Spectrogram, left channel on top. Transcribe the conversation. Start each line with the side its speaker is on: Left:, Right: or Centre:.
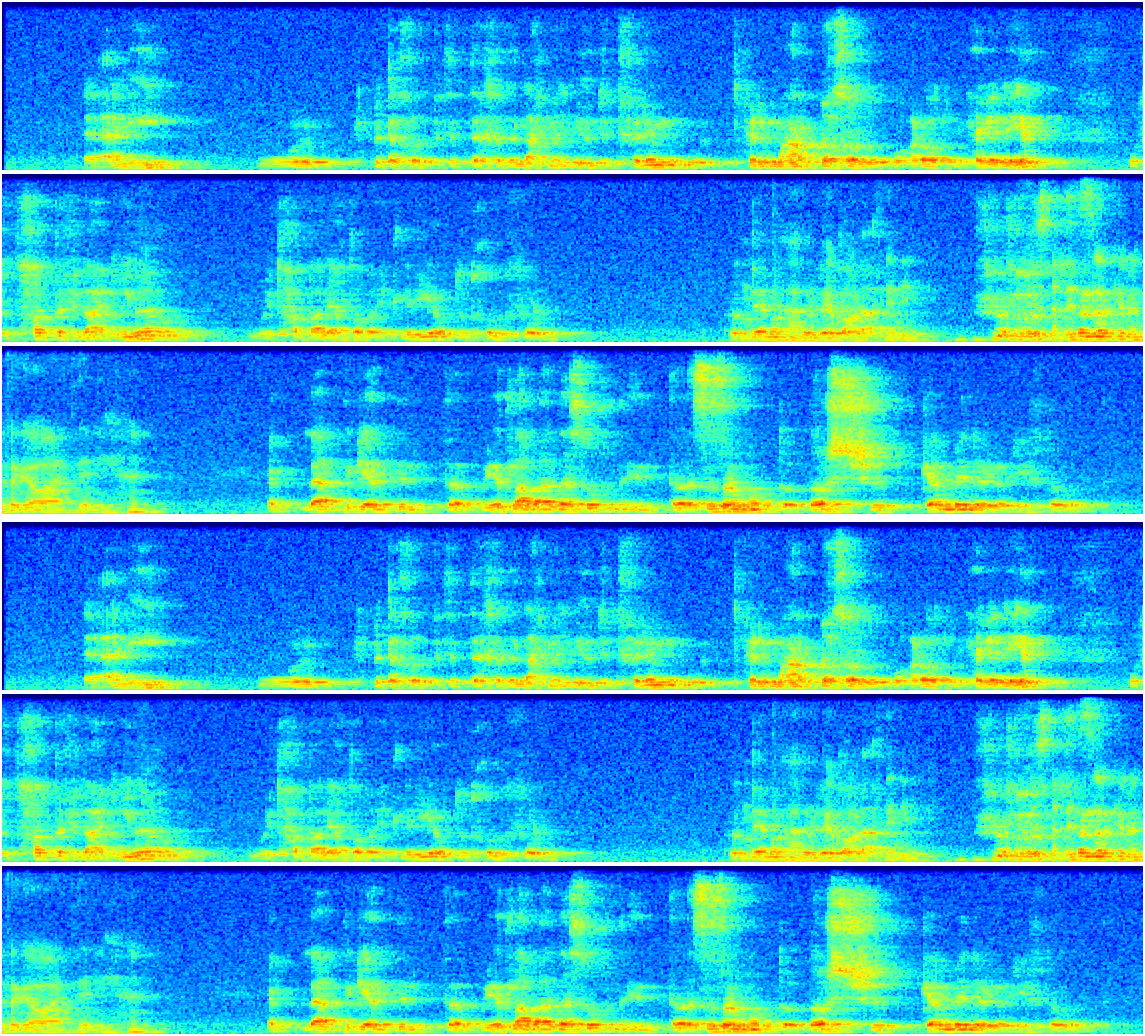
Right: آه، انهي وبتاخد بتتاخد اللحمة دي وتتفرم وتتفرم معاها البصل
Left: امم
Right: والبهارات والحاجة ديت وتتحط في العجينة
Left: سلام
Right: ويتحط عليها طبقة ليا وتدخل الفرن قدامك
Left: انت
Right: كل
Left: جوعتني
Right: ده بقى <laughs> بص
Left: انا لسه
Right: انا
Left: واكل وانت جوعتني
Right: لا بجد انت بيطلع بقى ده سخن انت اساسا ما بتقدرش تكمل الرغيف دوت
